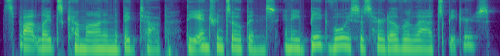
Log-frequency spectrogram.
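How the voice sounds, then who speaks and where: Lady reading script directions as narrator, medium pitch, dry mic no echo. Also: fairly even intonation, moderate pace, mellow.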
